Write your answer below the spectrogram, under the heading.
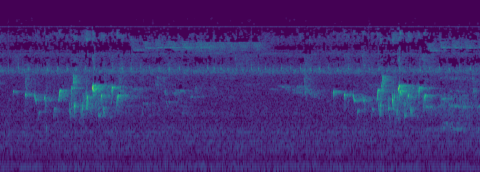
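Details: Resident Streak-eared bulbul answering lure calls with two separate bursts of loud, jumbled chattering notes several seconds apart, set against constant insect drone and low noise.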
